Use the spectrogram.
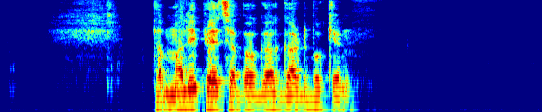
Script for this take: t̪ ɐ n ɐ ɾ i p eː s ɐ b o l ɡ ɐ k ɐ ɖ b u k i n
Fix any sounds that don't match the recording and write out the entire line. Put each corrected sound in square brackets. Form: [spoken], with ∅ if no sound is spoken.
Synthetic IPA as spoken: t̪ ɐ [m] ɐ [l] i p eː [t͡s] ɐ b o [∅] ɡ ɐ [ɡ] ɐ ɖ b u k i n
